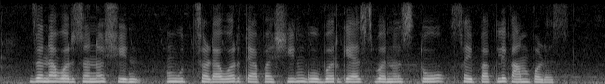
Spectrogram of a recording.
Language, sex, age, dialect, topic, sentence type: Marathi, female, 51-55, Northern Konkan, agriculture, statement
